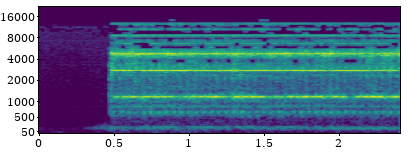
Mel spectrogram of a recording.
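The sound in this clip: A telephone rings in a radio drama scene, starting about half a second in as a bright, steady bell-like tone that continues unbroken to the end, alone with no talk.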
